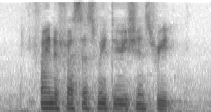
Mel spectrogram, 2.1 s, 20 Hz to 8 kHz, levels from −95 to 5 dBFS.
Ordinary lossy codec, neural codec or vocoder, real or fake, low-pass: none; codec, 16 kHz, 1.1 kbps, Voila-Tokenizer; fake; none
